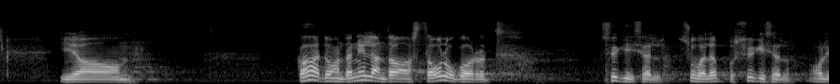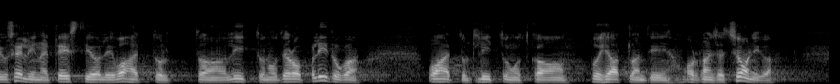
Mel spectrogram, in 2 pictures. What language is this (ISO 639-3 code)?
est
